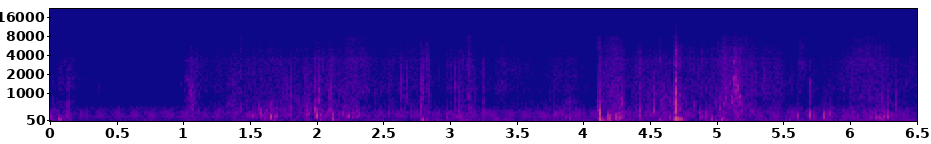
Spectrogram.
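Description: A backpack's straps and fabric rustle.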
